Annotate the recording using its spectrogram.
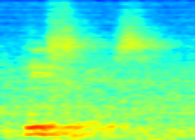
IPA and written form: ˈpiːsɪz (pieces)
